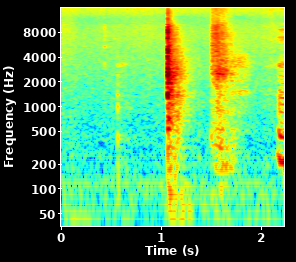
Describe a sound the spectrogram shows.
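Something is set down on a table with a light knock.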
